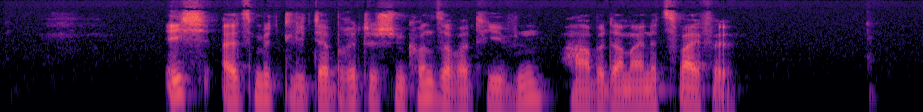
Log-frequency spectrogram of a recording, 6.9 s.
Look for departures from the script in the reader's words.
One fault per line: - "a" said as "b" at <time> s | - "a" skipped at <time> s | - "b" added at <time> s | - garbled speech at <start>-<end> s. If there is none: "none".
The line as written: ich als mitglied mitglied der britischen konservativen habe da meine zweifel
- "mitglied" skipped at 2.4 s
